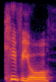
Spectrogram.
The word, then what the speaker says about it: Kiwior: And that can lead us on to our new signing, Jakub Kiwior.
